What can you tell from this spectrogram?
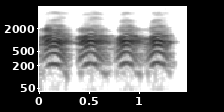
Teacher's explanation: আইন, আ গলার মাঝখান থেকে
